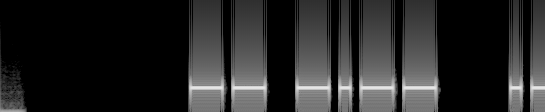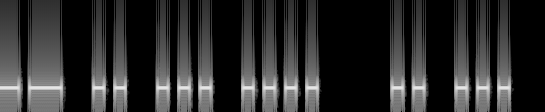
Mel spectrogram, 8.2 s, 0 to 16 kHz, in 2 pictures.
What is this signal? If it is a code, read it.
Morse code, heard as a keyed tone, about 15 wpm, 700 Hz. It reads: MY WISH IS
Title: Sentences from Top 1600 Words 15wpm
